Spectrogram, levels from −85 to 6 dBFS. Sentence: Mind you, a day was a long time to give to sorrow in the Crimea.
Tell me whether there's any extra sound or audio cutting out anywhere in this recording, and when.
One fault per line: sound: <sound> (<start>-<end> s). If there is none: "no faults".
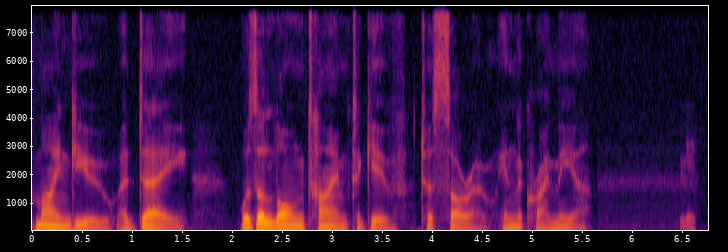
sound: laugh (6.5-6.6 s)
